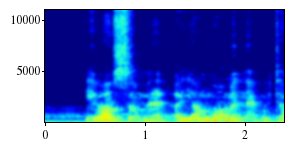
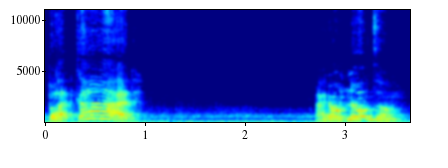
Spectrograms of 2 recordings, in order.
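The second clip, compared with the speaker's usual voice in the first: reluctant protest; 3 semitones higher than usual. Retold or imitated. Acts out own objection to God.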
